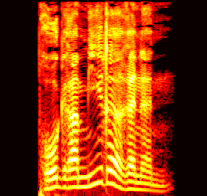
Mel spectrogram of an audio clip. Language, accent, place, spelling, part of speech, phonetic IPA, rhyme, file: German, Germany, Berlin, Programmiererinnen, noun, [pʁoɡʁaˈmiːʁəʁɪnən], -iːʁəʁɪnən, De-Programmiererinnen.ogg
- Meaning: plural of Programmiererin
